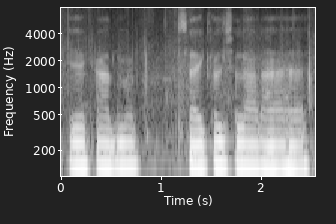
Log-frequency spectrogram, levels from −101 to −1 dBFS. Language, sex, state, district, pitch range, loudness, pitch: Hindi, male, Bihar, Patna, 115-120 Hz, -12 LUFS, 120 Hz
